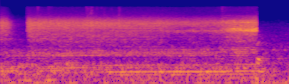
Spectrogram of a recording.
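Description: Portable high-pressure washer's spray gun firing a fine water jet, a loud steady hiss: a short burst, a brief break, then about three and a half seconds of continuous spray that stops sharply near the end, with a faint steady hum underneath.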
